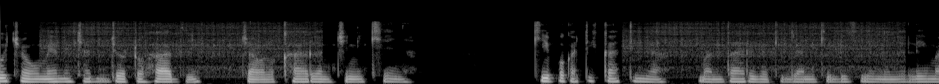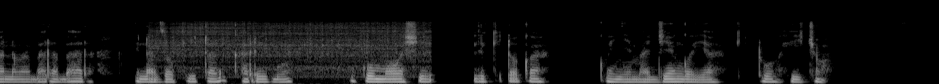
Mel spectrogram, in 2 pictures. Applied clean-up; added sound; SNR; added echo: none; Engine; 14 dB; none.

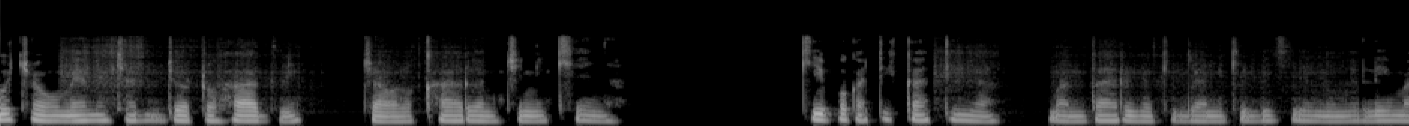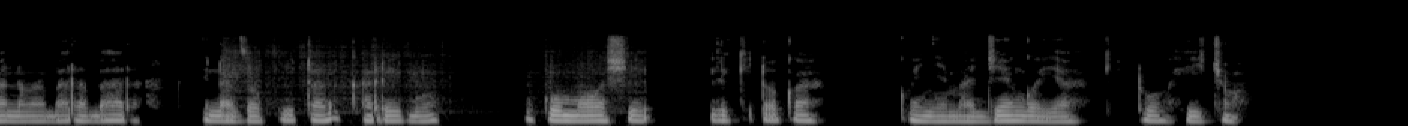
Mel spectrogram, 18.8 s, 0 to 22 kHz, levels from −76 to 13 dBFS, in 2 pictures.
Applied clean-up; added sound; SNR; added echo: neural mask model RNNoise.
